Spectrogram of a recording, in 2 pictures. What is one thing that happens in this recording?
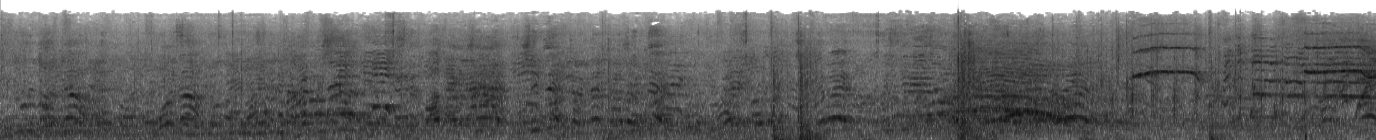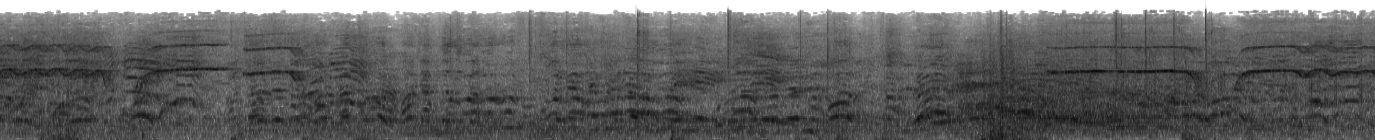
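A crowd of men shouts and cheers loudly throughout.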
